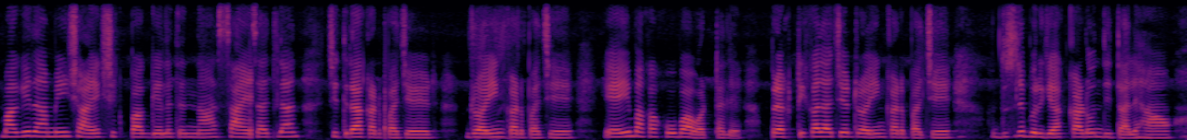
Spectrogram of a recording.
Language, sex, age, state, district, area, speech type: Goan Konkani, female, 30-45, Goa, Canacona, rural, spontaneous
